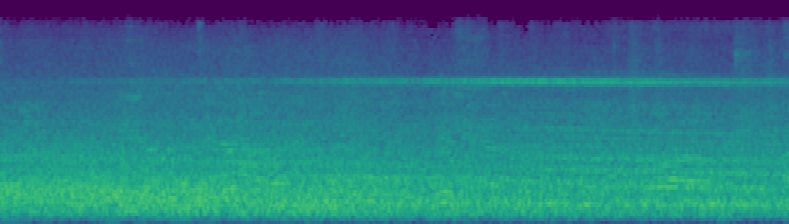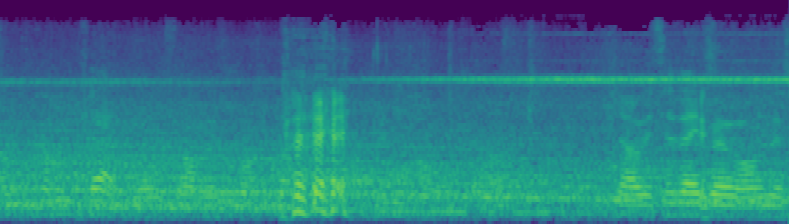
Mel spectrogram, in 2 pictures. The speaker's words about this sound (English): Is this our train coming or is this? That's going in behind.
